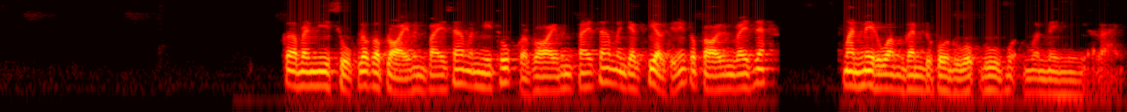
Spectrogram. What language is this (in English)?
Thai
